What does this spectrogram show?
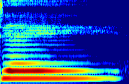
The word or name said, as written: Long Day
